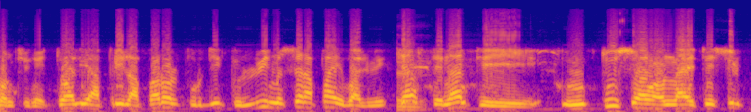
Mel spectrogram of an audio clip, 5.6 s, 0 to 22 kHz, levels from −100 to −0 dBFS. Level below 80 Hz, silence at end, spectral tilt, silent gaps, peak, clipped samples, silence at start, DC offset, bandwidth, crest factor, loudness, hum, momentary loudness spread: -52 dBFS; 0.05 s; -4.5 dB/octave; none; -6 dBFS; under 0.1%; 0 s; under 0.1%; 15 kHz; 10 dB; -17 LUFS; none; 6 LU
